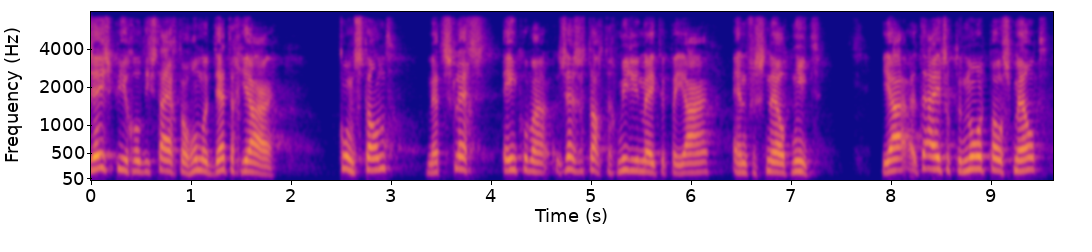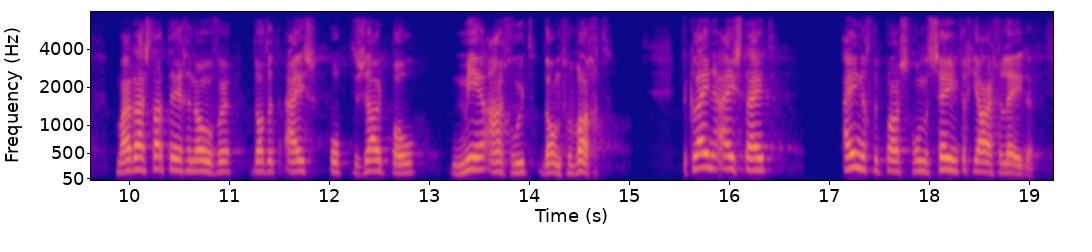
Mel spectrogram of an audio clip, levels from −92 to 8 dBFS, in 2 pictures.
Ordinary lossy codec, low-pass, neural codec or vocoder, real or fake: none; 7.2 kHz; codec, 16 kHz, 8 kbps, FunCodec, trained on LibriTTS, 25 frames a second; fake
